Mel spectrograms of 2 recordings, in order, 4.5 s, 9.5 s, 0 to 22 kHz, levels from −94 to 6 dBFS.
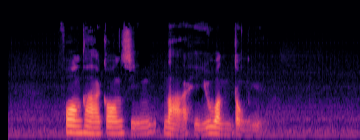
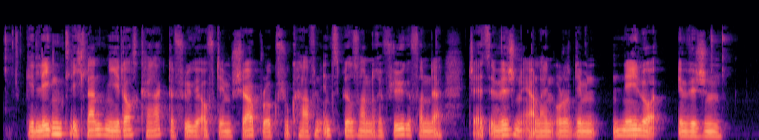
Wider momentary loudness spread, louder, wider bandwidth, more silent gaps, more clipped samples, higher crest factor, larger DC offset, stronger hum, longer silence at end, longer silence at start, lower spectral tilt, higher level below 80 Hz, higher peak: first, 16 LU vs 9 LU; about the same, -23 LUFS vs -21 LUFS; about the same, 11.5 kHz vs 11.5 kHz; neither; neither; about the same, 22 dB vs 18 dB; neither; neither; first, 1.25 s vs 0.45 s; first, 0.85 s vs 0.35 s; about the same, -6.5 dB/octave vs -6 dB/octave; second, -72 dBFS vs -42 dBFS; about the same, -4 dBFS vs -2 dBFS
